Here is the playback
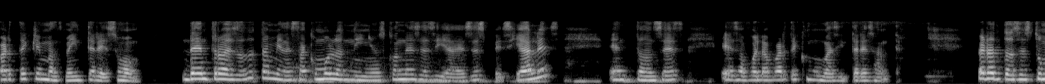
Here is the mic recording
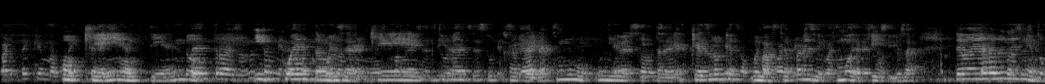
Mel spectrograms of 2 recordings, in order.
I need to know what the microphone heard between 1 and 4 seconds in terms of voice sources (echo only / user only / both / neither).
both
